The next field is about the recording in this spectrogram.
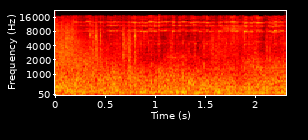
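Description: Video game gunfire as Marines clear a crash site: a loud, dense volley of many rapid shots and booms that runs without a break from start to finish.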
